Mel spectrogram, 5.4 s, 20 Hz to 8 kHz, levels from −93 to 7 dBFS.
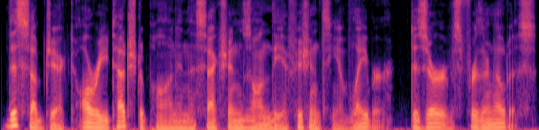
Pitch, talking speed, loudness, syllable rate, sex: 85 Hz, 180 wpm, -19 LUFS, 6.0 syllables/s, male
